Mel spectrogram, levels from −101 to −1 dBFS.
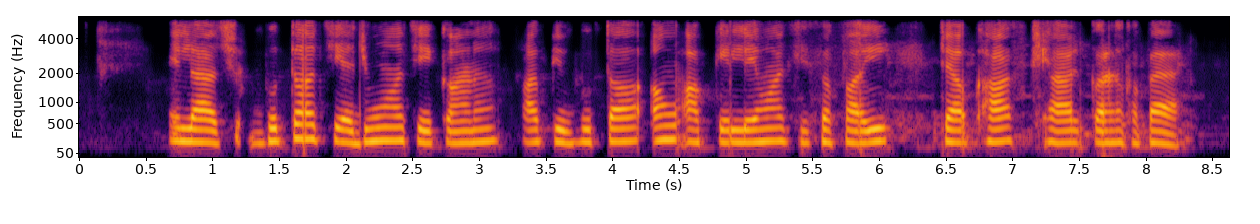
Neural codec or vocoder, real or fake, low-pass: codec, 16 kHz, 4 kbps, X-Codec, HuBERT features, trained on balanced general audio; fake; 5.4 kHz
